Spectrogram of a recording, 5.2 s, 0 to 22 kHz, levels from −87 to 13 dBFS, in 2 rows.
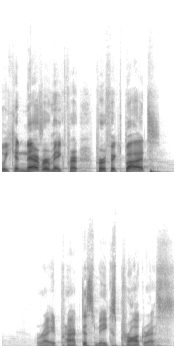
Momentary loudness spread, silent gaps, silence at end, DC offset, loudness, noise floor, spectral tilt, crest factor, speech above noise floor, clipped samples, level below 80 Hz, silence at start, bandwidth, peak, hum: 17 LU; none; 0.05 s; under 0.1%; -20 LUFS; -67 dBFS; -4 dB/octave; 22 dB; 45 dB; under 0.1%; -40 dBFS; 0 s; 14.5 kHz; 0 dBFS; none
